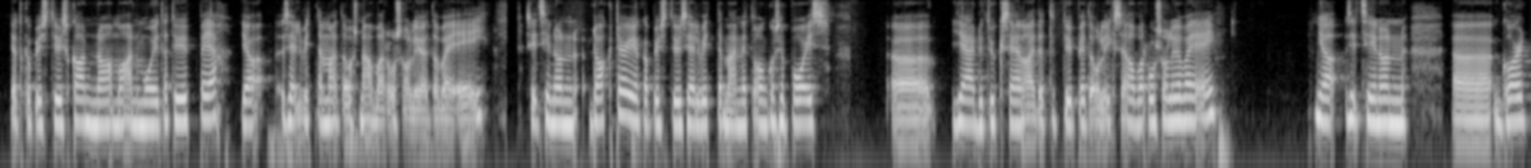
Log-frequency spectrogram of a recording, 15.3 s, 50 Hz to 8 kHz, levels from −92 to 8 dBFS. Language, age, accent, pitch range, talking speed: Finnish, 20-39, native, 190-215 Hz, 150 wpm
